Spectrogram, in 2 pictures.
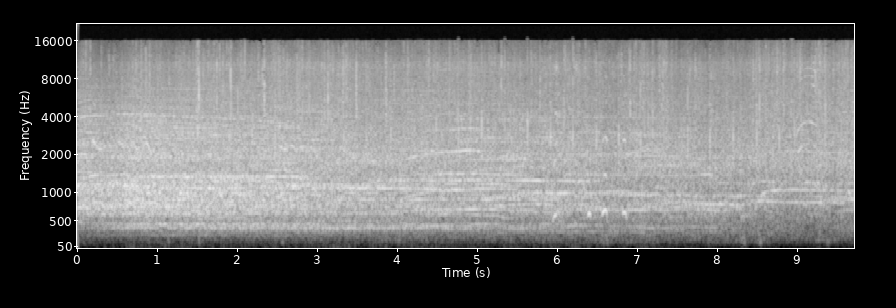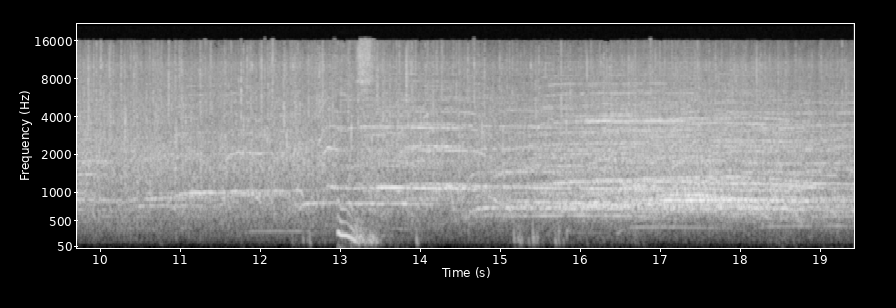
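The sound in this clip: A studio audience applauds and cheers as a co-host is welcomed onstage. Loud, continuous clapping mixes with whoops and crowd noise and holds nearly steady for about twenty seconds.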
